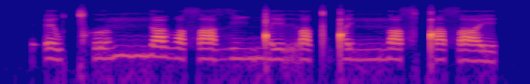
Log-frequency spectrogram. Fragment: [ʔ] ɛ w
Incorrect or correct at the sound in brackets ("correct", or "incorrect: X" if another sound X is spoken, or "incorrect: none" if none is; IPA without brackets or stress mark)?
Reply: correct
